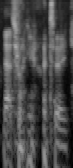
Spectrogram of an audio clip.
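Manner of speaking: ordinary talk, nothing marked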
